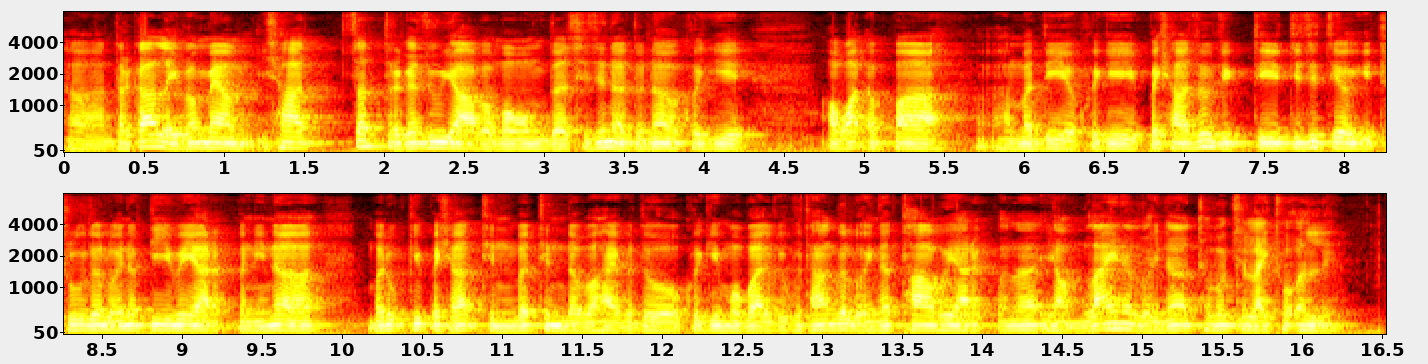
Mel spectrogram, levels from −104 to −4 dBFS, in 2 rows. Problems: background sounds at intervals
